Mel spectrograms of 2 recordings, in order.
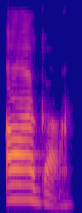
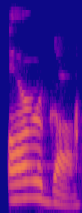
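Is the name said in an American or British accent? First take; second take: British; American. First: The R is dropped, British style. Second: The R is clearly pronounced, American style. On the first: "Tapi kalau dalam British" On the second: "kalau nama aga dalam American English, maka R-nya jelas"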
